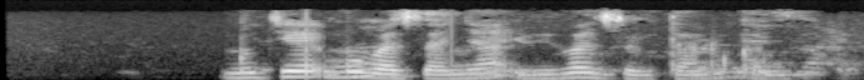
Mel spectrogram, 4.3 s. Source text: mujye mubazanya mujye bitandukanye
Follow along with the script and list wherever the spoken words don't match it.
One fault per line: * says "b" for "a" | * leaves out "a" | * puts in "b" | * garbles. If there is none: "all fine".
* says "ibibazo" for "mujye"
